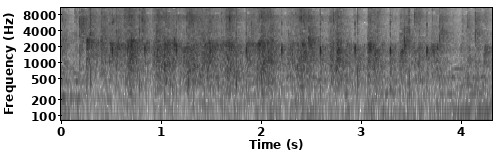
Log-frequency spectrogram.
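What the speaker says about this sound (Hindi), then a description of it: "एक बार अपने लिए जोरदार तालियां।" Loud, dense applause from a large audience at a motivational event, steady clapping filling the whole stretch without a break.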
